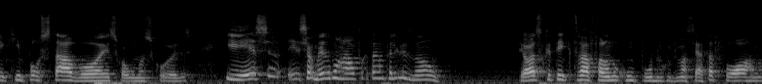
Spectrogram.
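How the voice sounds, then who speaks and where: Racing at a very fast pace, a man speaks in a high pitch with lively intonation. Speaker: TV reporter and presenter. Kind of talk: casual chat.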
